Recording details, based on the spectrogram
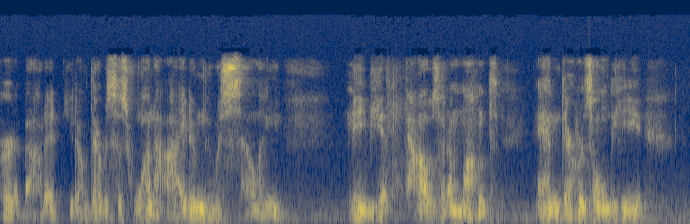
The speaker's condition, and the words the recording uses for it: Spasmodic dysphonia. So I do consider myself lucky to be one of the lucky ones that have this, where I can still communicate and be heard.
